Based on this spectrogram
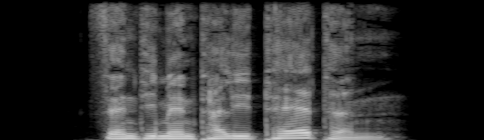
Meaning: plural of Sentimentalität
- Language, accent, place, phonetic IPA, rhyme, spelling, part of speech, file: German, Germany, Berlin, [zɛntimɛntaliˈtɛːtn̩], -ɛːtn̩, Sentimentalitäten, noun, De-Sentimentalitäten.ogg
